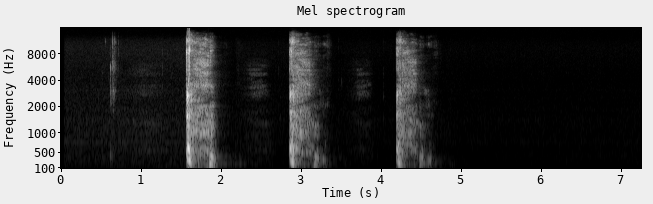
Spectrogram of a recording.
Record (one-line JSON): {"three_cough_length": "7.3 s", "three_cough_amplitude": 32768, "three_cough_signal_mean_std_ratio": 0.19, "survey_phase": "beta (2021-08-13 to 2022-03-07)", "age": "45-64", "gender": "Male", "wearing_mask": "No", "symptom_none": true, "smoker_status": "Never smoked", "respiratory_condition_asthma": false, "respiratory_condition_other": false, "recruitment_source": "REACT", "submission_delay": "2 days", "covid_test_result": "Negative", "covid_test_method": "RT-qPCR"}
